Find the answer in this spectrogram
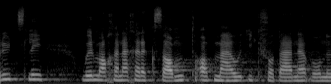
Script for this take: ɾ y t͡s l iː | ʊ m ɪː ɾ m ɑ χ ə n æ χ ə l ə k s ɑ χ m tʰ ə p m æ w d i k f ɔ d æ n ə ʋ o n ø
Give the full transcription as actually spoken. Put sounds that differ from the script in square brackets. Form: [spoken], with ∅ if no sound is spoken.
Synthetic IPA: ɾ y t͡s l [i] | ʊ m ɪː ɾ m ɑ χ ə n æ χ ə [ɾ] ə k s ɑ [∅] m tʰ [ɑ] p m æ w d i k f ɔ d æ n ə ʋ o n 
